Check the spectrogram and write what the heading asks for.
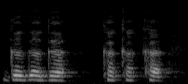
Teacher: G and K have the same point of articulation. It happens back here.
